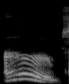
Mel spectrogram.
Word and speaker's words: herbs: again bethany booby says why do americans say that h okay say that word and herbs people in new york don't though what do you say i say herbs they're herbs herbs herbs and spices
